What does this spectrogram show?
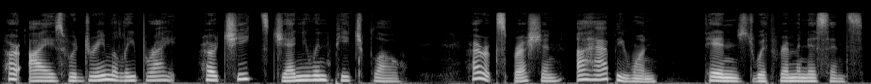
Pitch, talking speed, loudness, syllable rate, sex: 175 Hz, 115 wpm, -18 LUFS, 4.5 syllables/s, female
